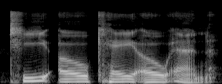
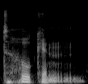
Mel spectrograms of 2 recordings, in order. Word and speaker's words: Tokon: Spell it. T O K O N. Huh. It's a fighting game. Marvel Token.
